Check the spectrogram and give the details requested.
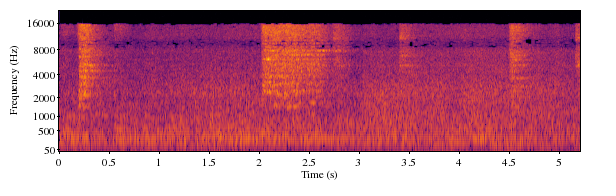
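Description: Locomotive-hauled passenger express passing close by through a station: a steady rumble of wheels on rail, broken by brief high-pitched wheel squeals, the longest about two seconds in and lasting about a second.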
